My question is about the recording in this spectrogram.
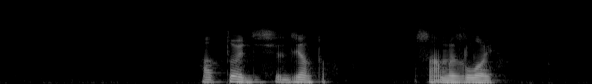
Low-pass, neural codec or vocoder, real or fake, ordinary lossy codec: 7.2 kHz; none; real; MP3, 64 kbps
